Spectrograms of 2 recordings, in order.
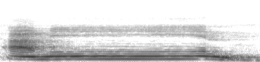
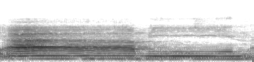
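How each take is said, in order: First: The first vowel is short, the second long. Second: Both the first and second vowels are long. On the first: "memendekkan a, memanjangkan min-nya" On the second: "a-nya panjang, min-nya juga panjang"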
